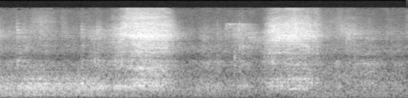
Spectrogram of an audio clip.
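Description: A person breathing hard: a few sharp, hissing breaths about a second and a half apart, the first the longest.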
